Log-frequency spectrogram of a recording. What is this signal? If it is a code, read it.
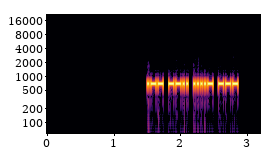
Morse code, heard as a keyed tone, about 42 wpm, 700 Hz. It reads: WZ4O
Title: USA Call Signs - 4 Characters - Repeated 2x - 45wpm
